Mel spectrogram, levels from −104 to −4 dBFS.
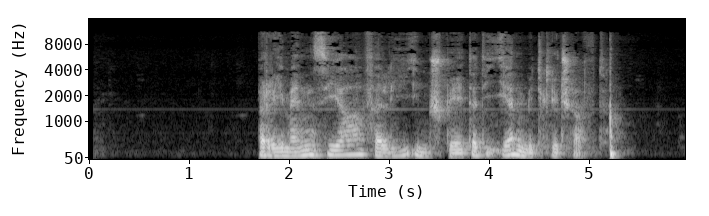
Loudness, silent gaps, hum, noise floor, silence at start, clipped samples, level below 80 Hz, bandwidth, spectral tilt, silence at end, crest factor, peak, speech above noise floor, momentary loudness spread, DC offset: -25 LUFS; none; none; -77 dBFS; 1.7 s; under 0.1%; -50 dBFS; 11.5 kHz; -5.5 dB/octave; 0.65 s; 18 dB; -8 dBFS; 53 dB; 5 LU; under 0.1%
